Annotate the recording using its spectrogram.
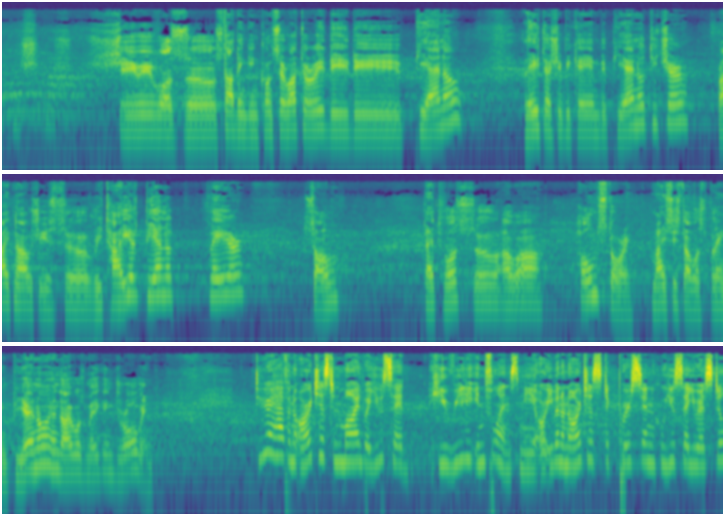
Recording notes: while walking through his current solo exhibition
